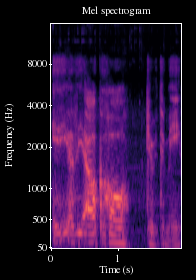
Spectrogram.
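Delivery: hushed whispered aside. Voicing a character speaking aside to another character: whispering. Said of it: "He also whispers to Nail and just like".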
